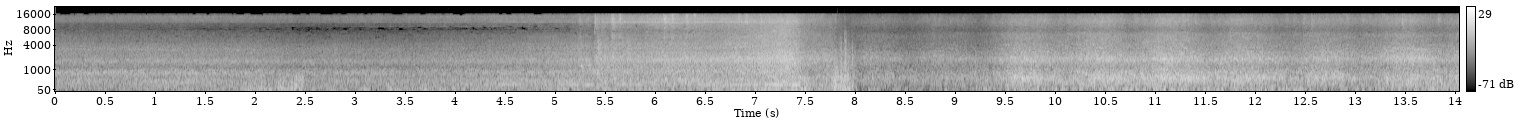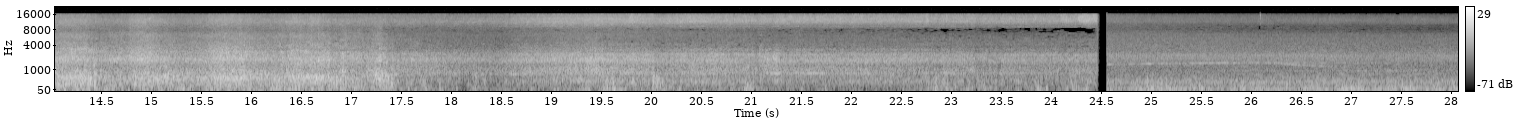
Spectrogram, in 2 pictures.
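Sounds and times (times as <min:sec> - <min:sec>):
train passing at speed: 0:00.0 - 0:28.0.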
